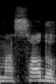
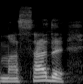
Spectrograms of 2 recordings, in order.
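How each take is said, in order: First: The final d ends without a lowered echo. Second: The final d ends with a lowered echo. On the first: The speaker calls it wrong. "এখানে কিন্তু মাসাদ হবে না" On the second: The speaker calls it right. "দালটির নিচের দিকে সাউন্ড মাসাদে"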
